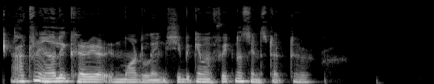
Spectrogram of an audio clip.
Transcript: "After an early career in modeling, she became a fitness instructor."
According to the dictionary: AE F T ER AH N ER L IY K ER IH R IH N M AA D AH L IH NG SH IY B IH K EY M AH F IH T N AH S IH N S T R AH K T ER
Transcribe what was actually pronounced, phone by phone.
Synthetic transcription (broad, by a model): AE F T ER AH N ER L IY K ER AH R IH N M AA D AH L IH NG SH IY B IH K EY M AH F IH T N AH S IH N S T R AH K T ER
